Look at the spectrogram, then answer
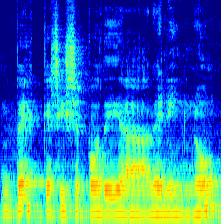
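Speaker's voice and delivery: acted, wry, knowing, low, ironic little voice. Recalling Che Guevara looking over at you after proving you wrong, retelling Che Guevara's ironic little voice. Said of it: "con una vocecita irónica".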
